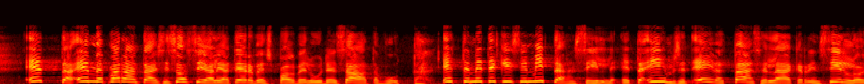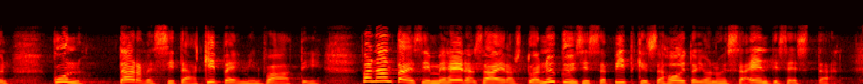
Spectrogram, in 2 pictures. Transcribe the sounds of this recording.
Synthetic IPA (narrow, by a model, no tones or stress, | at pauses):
ʔet̪ːæemːepɑrɑnt̪ɑisisosiɑːliɑt̪erʋeyspɑlʋeluidensɑːt̪ɑʋuːt̪ːɑet̪ːemet̪ekisimmit̪æːnsilːeʔet̪ːæihmiset̪eiʋæt̪̚pæːsellæːkærinsilːoinkun | t̪ɑrʋessit̪ækipeːmːinʋɑːt̪iːʋɑinɑnt̪ɑisimːeheiɾænsɑirɑst̪uɑnykyisisːæpit̪kisːæhoit̪ojonoisːɑent̪isest̪æ̰ːn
